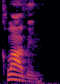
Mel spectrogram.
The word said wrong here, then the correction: Colvin: Pronounce that. – Colvin.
